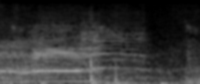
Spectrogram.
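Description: A sheep bleats loudly in a long, wavering cry, followed by fainter bleats from a flock of dairy sheep kept for milk, against steady outdoor farm noise.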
